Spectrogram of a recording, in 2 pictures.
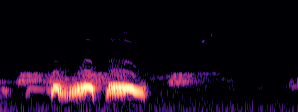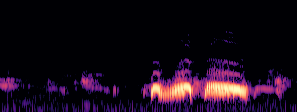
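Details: Lure spotted dove calling to attract wild doves; a loud two-note coo, first note quavering and second held, is repeated twice about four seconds apart, with faint soft notes in between.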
